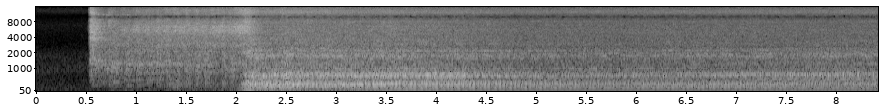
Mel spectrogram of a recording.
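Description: A tuned Lexus LC500 fires up by remote start: a brief electrical whir, then the engine catches with a loud rising roar at about two seconds and settles into a steady, close idle.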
